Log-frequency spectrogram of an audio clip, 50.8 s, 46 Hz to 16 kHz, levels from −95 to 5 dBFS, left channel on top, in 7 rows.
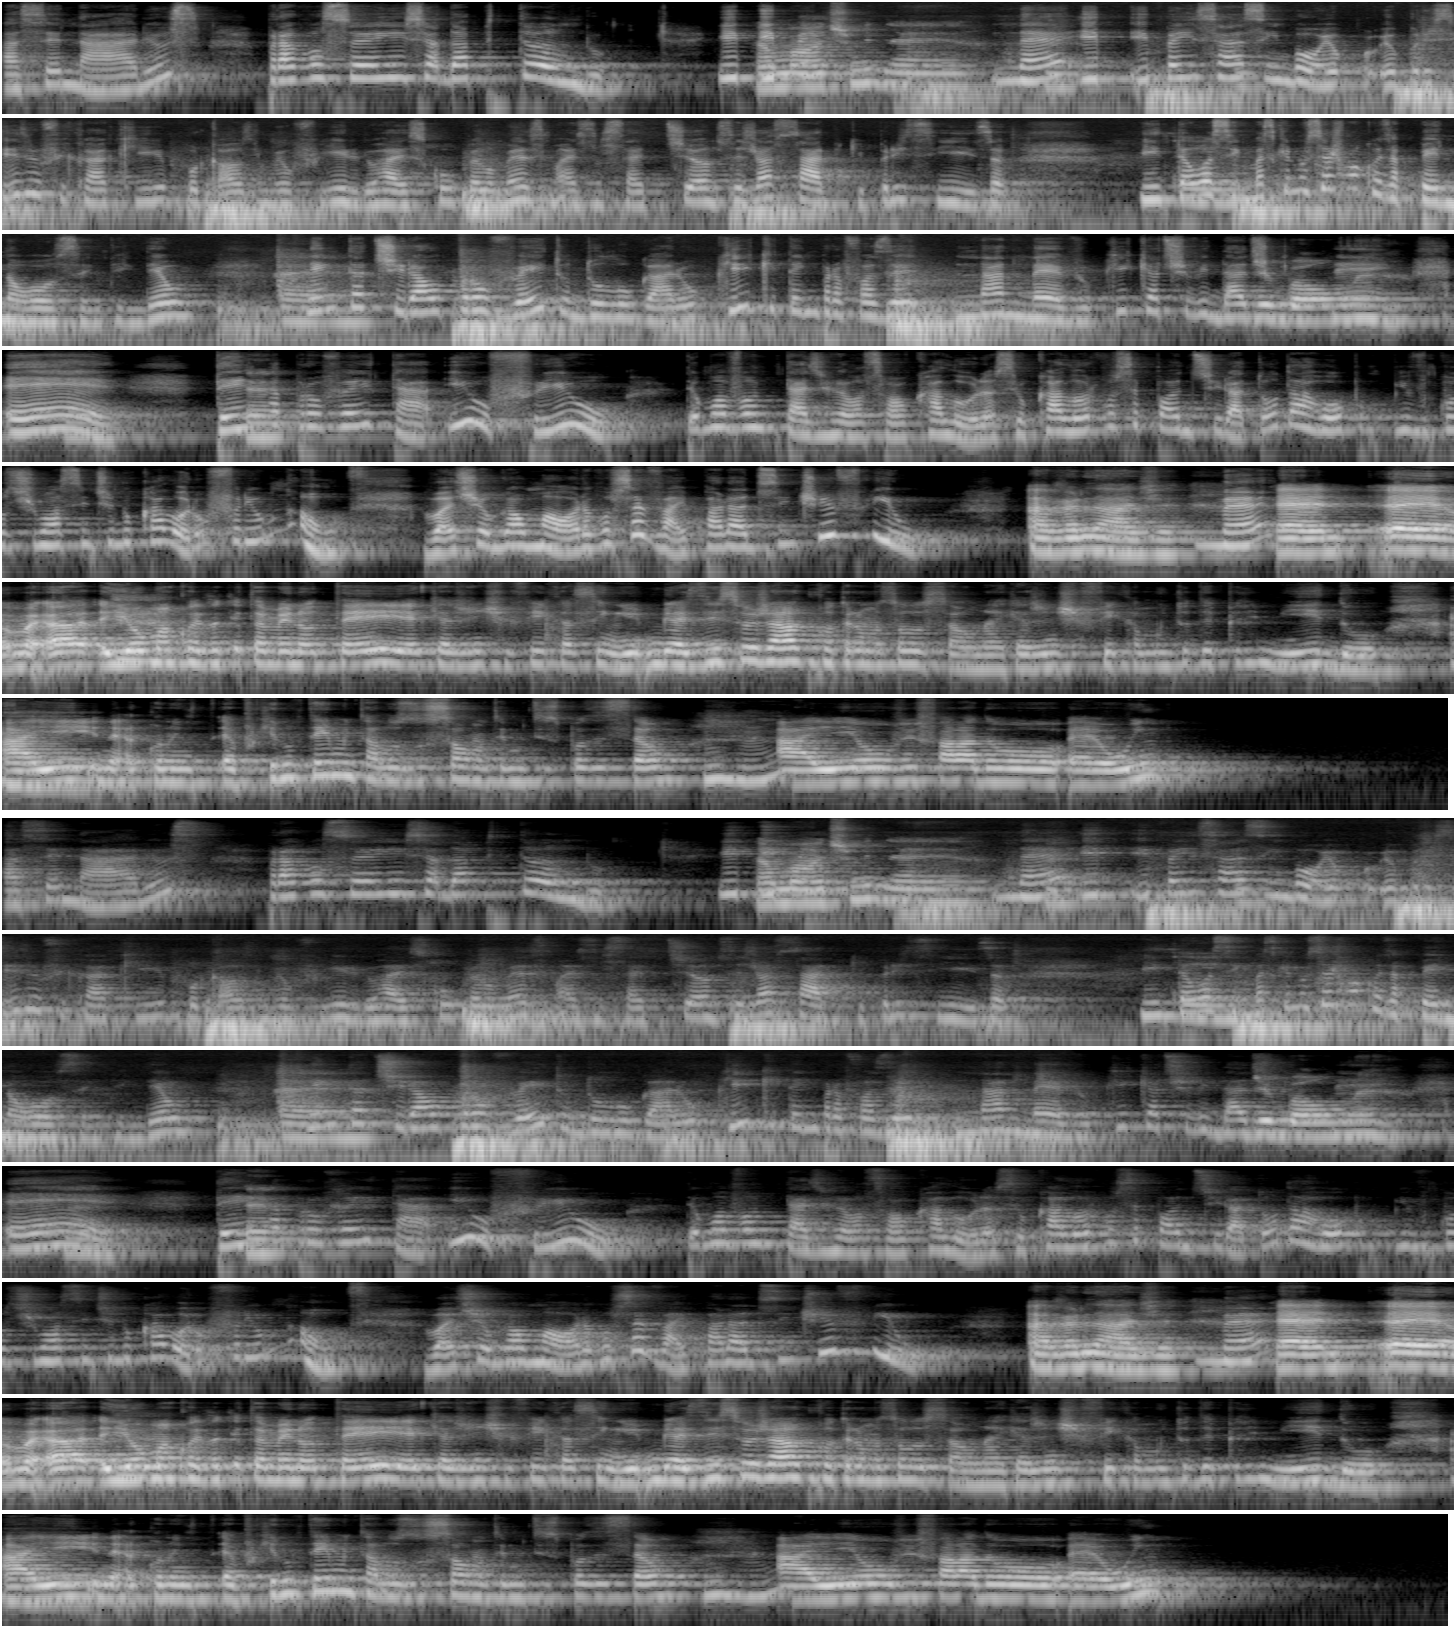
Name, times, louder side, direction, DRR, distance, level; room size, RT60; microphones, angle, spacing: voice 1, 0.0-3.1 3.6-4.2 4.9-15.8 16.0-20.8 21.2-24.8 25.2-33.6 35.0-35.4 36.9-37.1 43.5-44.1 47.1-47.5, left 5 dB, 85° left, 15 dB, 0.5 m, -28 dB
voice 2, 3.8-4.9 5.2-5.4 6.2-6.3 13.1-13.4 15.9-16.3 20.7-21.5 22.1-22.3 23.0-23.2 34.2-35.1 35.4-46.9 47.4-49.4, left 1 dB, 10° left, 5 dB, 0.6 m, -22 dB
sound 1, 3.9-19.8, equal, 50° left, 4.1 m, -32 dB
7.7 x 6.8 x 8.0 m, 1.2 s
head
